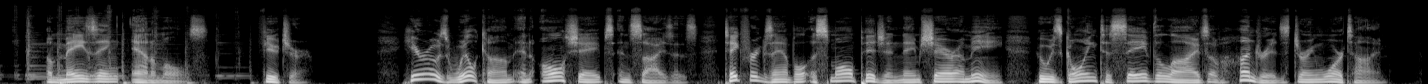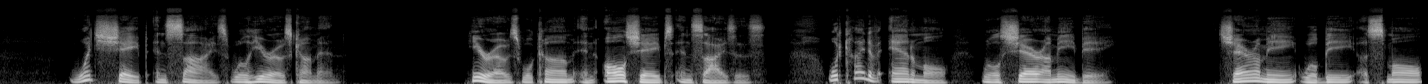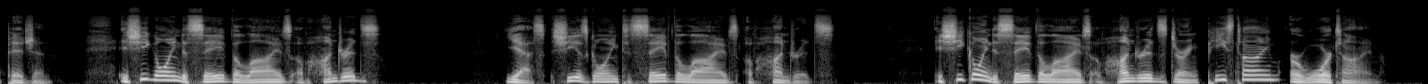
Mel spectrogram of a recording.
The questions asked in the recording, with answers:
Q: What shape and size will heroes come in?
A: Heroes will come in all shapes and sizes.

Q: What kind of animal will Cher Ami be?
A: Cher Ami will be a small pigeon.

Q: Is she going to save the lives of hundreds during peacetime or wartime?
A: She is going to save the lives of hundreds during wartime.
